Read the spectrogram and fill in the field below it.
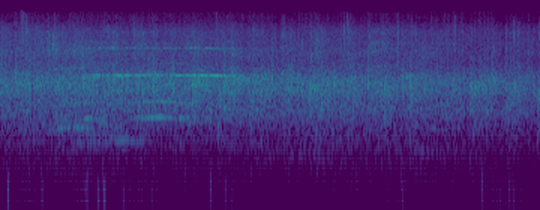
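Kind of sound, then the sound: crowd, audience clapping hands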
